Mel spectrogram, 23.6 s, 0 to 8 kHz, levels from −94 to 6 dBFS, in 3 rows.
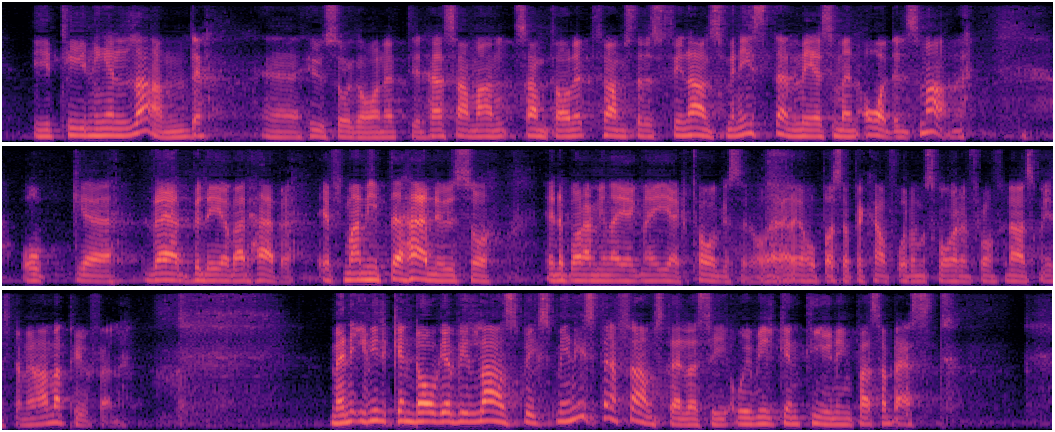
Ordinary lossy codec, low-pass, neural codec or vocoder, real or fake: none; none; codec, 16 kHz, 1.1 kbps, Voila-Tokenizer; fake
